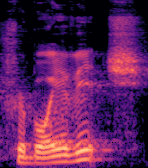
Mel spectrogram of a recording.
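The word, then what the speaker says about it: Trbojevic: Yeah, he's off contract at the end of the season, and They've got this young kid coming through, and I think his surname is pronounced Trebojevic. – Yeah.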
